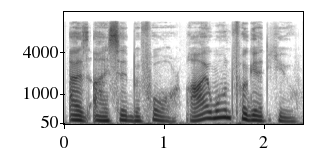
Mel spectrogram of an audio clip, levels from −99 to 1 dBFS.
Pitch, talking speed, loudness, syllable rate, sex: 150 Hz, 200 wpm, -18 LUFS, 5.0 syllables/s, female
